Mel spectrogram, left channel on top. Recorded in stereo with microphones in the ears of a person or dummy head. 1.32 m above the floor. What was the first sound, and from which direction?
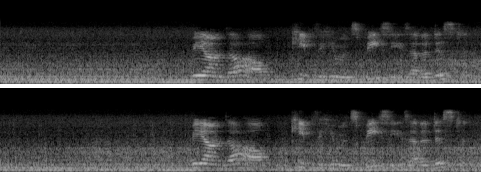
A woman speaking, 60° right (ahead or behind).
